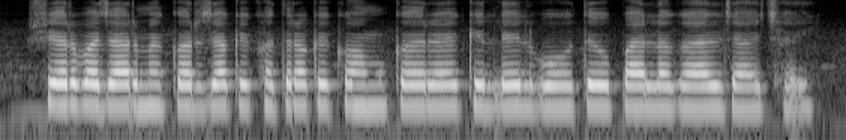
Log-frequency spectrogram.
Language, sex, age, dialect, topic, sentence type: Magahi, female, 56-60, Western, banking, statement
